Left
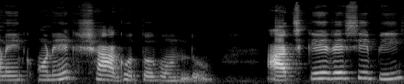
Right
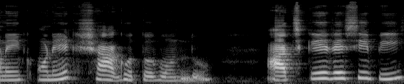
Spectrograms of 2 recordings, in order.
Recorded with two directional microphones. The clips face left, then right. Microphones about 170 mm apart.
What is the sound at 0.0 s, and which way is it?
Speech, 20° right (ahead or behind).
